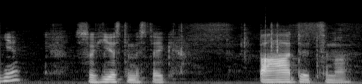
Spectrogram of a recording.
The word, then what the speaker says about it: Badezimmer: Badezimmer, nicht Badzimmer, okay? Badezimmer. Don't forget the E.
